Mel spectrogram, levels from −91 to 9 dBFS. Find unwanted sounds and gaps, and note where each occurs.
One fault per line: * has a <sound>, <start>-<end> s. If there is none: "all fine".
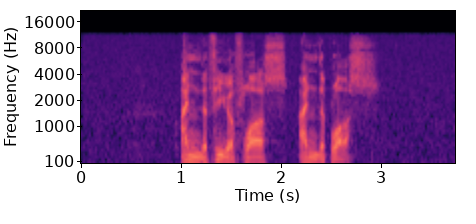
all fine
